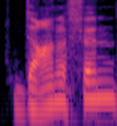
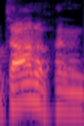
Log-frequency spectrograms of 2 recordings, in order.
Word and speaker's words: Donovan: Donovan, the way they say it, it has a PH in the middle of it, I believe.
